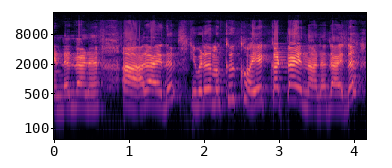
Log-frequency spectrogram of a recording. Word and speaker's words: കൊയക്കട്ട: എന്താണ് അതായത് ഇവിടെ നമുക്ക് കൊയക്കട്ട എന്നാണ് അതായത് സാധാരണയായിട്ട് നമ്മൾ കൊഴുക്കട്ട എന്ന് പറയുന്നതിനു പകരം പ്രാദേശികമായി ഉച്ചാരണ വിധ്യാനം വന്നിട്ടുള്ള കൊയക്കട്ടയാണ് ഇവിടെ ഉപയോഗിച്ചിരിക്കുന്നത് നിങ്ങളെല്ലാവരും കൊഴുക്കട്ട കഴിച്ചിട്ടുണ്ടാകുമഎന്ന് വിചാരിക്കുന്നു അപ്പോ അതിന്റെ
